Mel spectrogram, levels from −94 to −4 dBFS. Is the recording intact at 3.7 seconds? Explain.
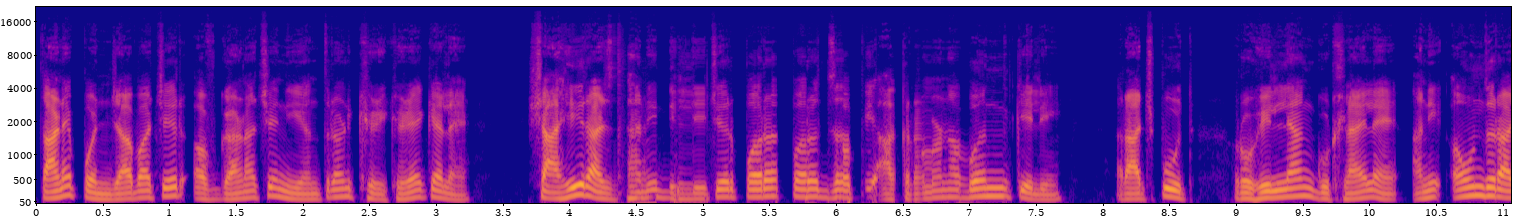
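Yes, the audio is intact at 3.7 seconds, with no dropout, glitch or other fault audible at that point.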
